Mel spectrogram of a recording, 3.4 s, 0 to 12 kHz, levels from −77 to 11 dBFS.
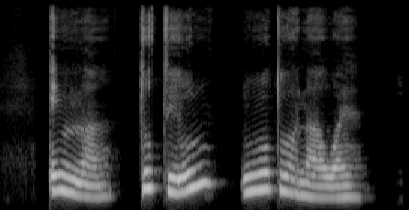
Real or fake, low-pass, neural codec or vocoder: fake; 10.8 kHz; codec, 24 kHz, 0.9 kbps, WavTokenizer, medium music audio release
